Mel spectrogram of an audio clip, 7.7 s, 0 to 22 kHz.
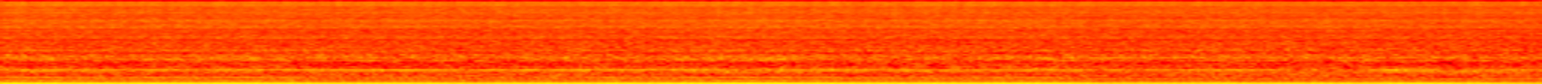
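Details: Mitsubishi Evo, first run after FP Red turbo install with MAP manifold and FP oil lines; built motor about 15,000 miles, 91,000-mile chassis: deep even idle, steady low rumble, no ticks, knocks or surges.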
